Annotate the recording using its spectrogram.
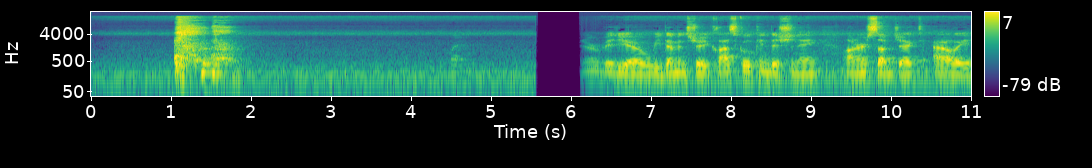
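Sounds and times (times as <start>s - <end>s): person coughing: 1.0s - 2.0s.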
